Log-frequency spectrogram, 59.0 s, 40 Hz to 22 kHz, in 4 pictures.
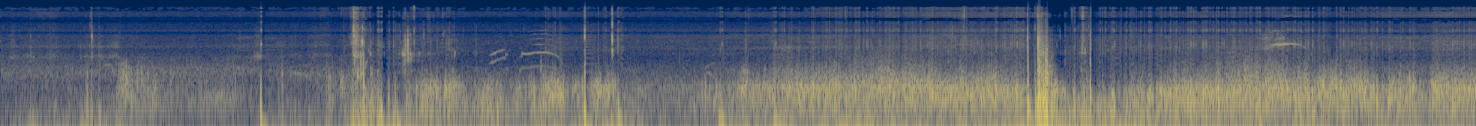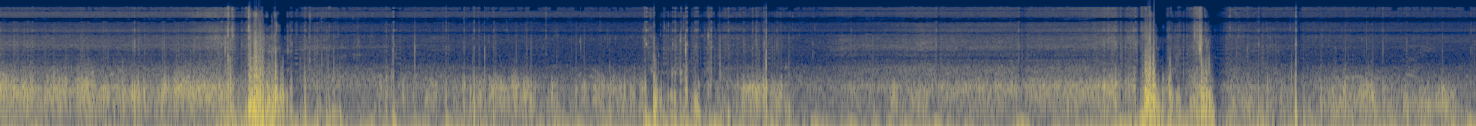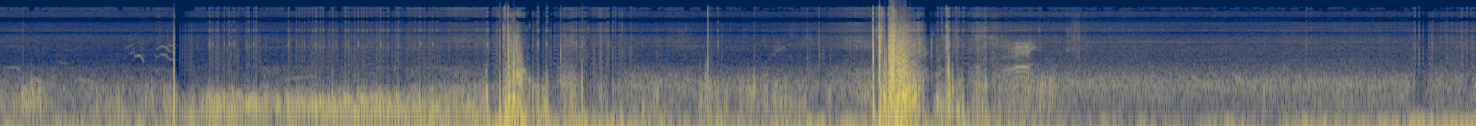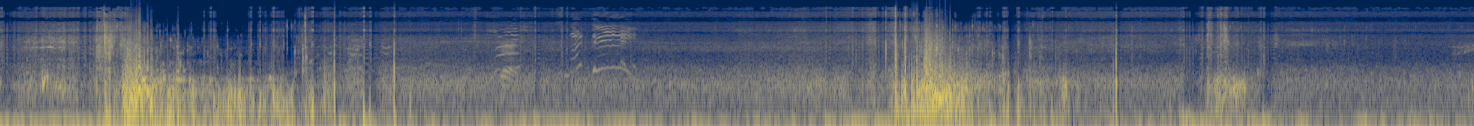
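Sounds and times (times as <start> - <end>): wind buffeting microphone: 0.0 - 59.0
sea water sloshing: 2.4 - 4.8, 42.7 - 50.0, 50.7 - 58.4.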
